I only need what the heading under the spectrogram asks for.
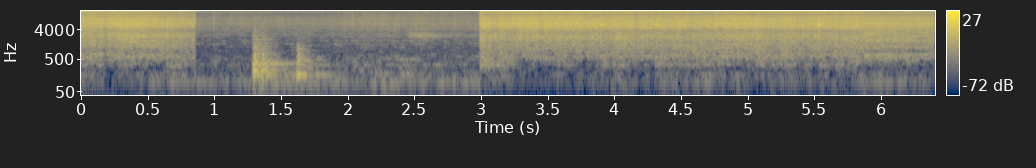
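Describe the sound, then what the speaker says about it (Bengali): Ginger sizzles loudly in a hot pan. Water poured in cuts the hiss briefly with bubbling and a few clunks, then the frying hiss returns strongly and carries on, close up with no talking. "আদাটা একটু ভেজে নিয়ে আমি জল দিয়ে দিচ্ছি"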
